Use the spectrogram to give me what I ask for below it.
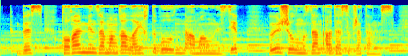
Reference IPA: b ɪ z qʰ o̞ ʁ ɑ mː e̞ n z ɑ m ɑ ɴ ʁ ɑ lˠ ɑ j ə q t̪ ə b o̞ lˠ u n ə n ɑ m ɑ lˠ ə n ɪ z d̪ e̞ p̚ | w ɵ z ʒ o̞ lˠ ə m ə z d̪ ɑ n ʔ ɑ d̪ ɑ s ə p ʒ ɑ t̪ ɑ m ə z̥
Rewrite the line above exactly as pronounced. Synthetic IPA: b ɪ z qʰ o̞ ʁ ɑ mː e̞ n z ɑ m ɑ ɴ ʁ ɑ lˠ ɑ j ə q t̪ ə b o̞ lˠ u n ə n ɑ m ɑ lˠ ə n ɪ z d̪ e̞ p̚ | w ɵ z ʒ o̞ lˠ ə m ə z d̪ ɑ n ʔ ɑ d̪ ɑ s ə p ʒ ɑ t̪ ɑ m ə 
